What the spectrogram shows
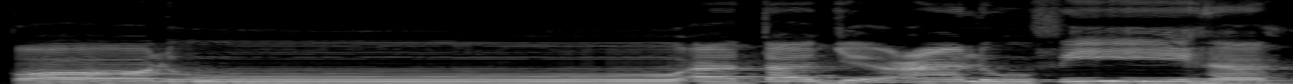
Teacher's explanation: kita ingin menggabungkan qalu dengan hamzah di sini, maka menjadi panjang 6 harokat. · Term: harokat bendera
